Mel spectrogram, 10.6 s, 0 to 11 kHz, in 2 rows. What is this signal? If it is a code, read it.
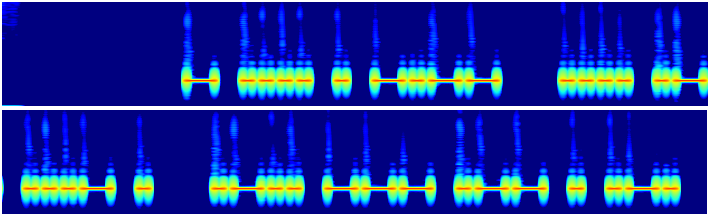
Morse code, heard as a keyed tone, about 17 wpm, 700 Hz. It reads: THEY HAVE LOWER
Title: Sentences from Top 1000 Words - Review Part 4 - 17wpm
